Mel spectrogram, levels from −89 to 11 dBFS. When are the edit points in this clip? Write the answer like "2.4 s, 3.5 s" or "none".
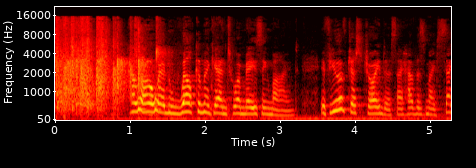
2.7 s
